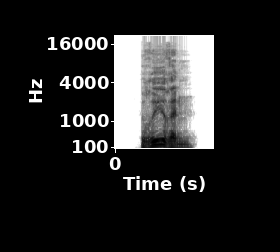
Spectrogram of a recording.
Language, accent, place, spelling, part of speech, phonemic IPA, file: German, Germany, Berlin, rühren, verb, /ˈryːrən/, De-rühren.ogg
- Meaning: 1. to stir, to mix (a liquid or powder as in cooking) 2. to stir; to move; to cause an emotion, especially sentimentality or compassion 3. to stir (oneself); to move slightly 4. to stand at ease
